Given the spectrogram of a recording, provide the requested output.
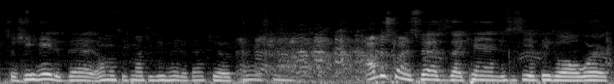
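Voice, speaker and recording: A woman with an American accent doing a stand-up set of quick one-liners on a club stage, with a rambling, self-mocking delivery into a handheld mic. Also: medium pitch, steady tone, warm tone, highs cut off, a faint crowd, a little hiss or hum. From United States. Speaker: stand-up comic.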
